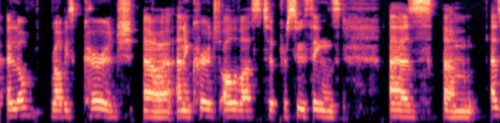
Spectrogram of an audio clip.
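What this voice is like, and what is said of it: American accent with Irish influence. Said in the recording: “to American people, I sound Irish, but my accent is actually American with Irish influence ... to Irish people, I sound very American”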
